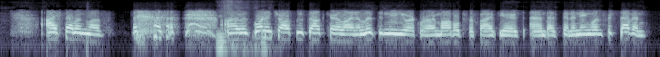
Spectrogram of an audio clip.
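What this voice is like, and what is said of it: American accent. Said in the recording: “you sound like an American”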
